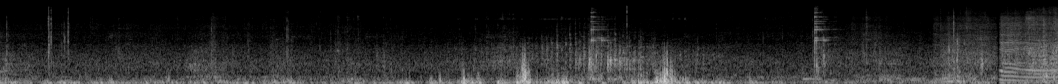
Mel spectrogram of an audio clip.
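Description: Low rumbling handling and wind noise from a phone being carried outdoors, with a few light clinks and knocks scattered through it; the loudest knocks come about five and six and a half seconds in.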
